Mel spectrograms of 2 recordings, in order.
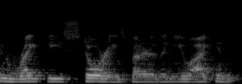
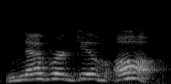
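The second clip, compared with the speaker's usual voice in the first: slow, loud and higher, each word hit; motto punched out; 8 semitones higher, 6 dB louder, slower than usual. Real, not acted. Fan reciting Cena's catchphrase, slow and forceful. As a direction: land the motto like a rallying cry.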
